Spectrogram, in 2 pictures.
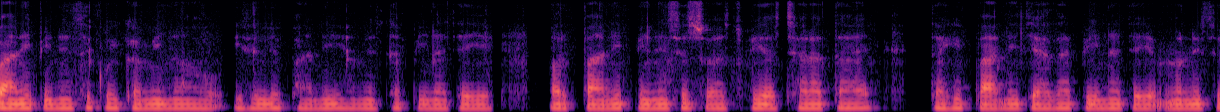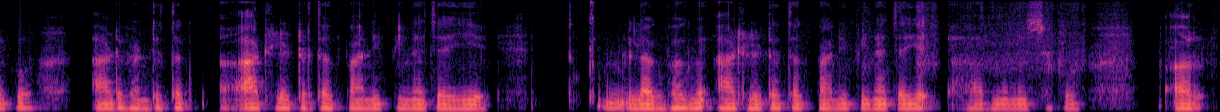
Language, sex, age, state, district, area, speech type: Hindi, male, 18-30, Uttar Pradesh, Chandauli, urban, spontaneous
